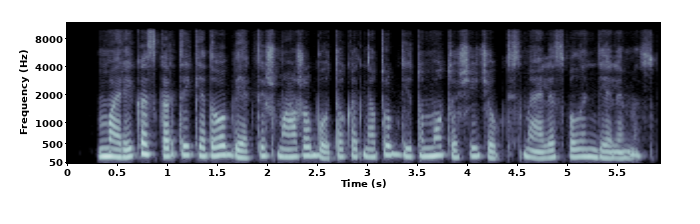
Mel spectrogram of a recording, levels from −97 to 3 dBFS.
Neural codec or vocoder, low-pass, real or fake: vocoder, 22.05 kHz, 80 mel bands, WaveNeXt; 9.9 kHz; fake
